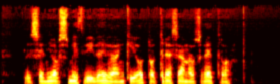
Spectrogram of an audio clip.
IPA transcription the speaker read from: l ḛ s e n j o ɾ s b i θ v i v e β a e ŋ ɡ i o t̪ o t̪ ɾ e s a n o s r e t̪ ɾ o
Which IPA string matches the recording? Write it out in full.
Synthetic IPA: l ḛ s e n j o ɾ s m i θ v i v e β a e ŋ k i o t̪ o t̪ ɾ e s a n o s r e t̪ ɾ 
